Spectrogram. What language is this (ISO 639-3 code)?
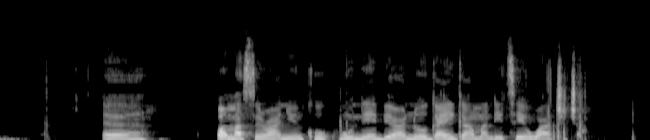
ibo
